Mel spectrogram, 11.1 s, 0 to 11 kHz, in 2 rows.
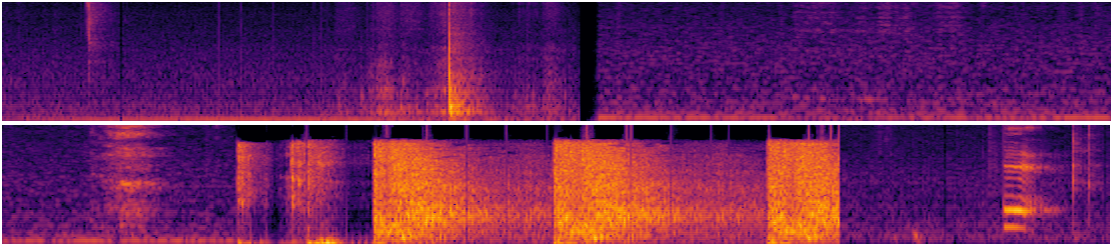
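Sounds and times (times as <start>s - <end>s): steady low hum: 0.0s - 9.8s.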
